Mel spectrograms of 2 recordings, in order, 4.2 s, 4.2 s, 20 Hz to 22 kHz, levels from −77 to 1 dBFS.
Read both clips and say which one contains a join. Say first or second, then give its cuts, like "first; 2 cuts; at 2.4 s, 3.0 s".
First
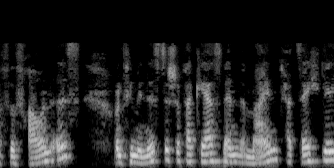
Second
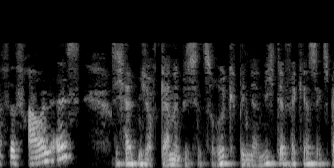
second; 1 cut; at 1.4 s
